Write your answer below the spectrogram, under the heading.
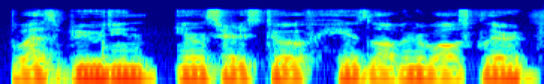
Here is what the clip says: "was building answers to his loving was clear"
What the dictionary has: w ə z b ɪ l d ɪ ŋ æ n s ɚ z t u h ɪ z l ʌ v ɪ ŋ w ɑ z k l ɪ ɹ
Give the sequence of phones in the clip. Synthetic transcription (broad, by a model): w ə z b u d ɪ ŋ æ n s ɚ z t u h ɪ z l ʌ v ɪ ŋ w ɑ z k l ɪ ɹ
